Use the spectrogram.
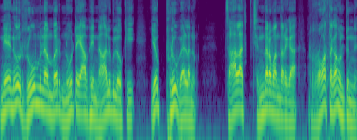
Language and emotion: Telugu, disgusted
